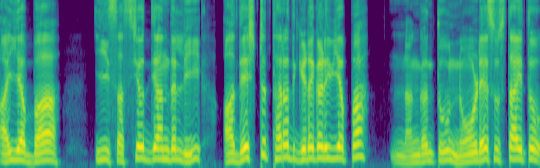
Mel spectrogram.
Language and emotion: Kannada, surprised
